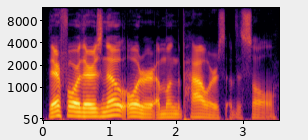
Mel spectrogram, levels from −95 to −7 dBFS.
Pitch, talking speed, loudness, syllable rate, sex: 105 Hz, 185 wpm, -17 LUFS, 5.4 syllables/s, male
